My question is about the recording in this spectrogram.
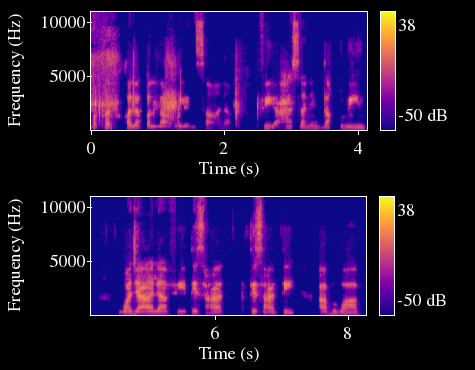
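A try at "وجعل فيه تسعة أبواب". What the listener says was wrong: وجعلہ کے بعد والا لفظ پڑھیے. ہاں، فیہ تسعۃ ابواب. ٹھیک ہے، مجھے یہ مسنگ لگا، ہو سکتا ہے بولا ہو، مجھے سمجھ نہ آیا ہو سننے میں.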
